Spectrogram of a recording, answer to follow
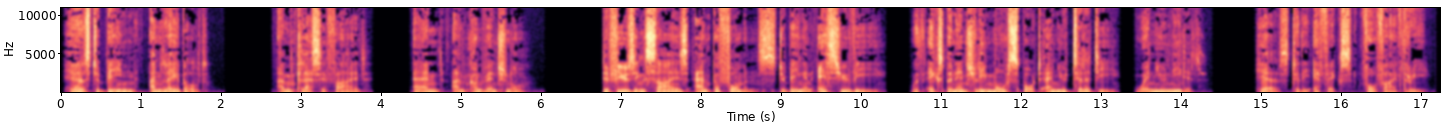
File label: English Softsell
